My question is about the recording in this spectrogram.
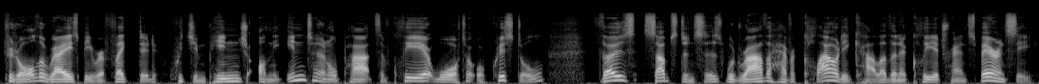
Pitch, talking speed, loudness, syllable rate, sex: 120 Hz, 165 wpm, -22 LUFS, 4.9 syllables/s, male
